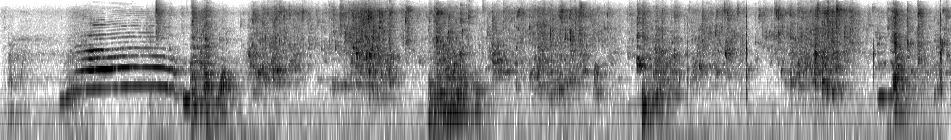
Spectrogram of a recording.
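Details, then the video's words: Baby, a pet cat being washed in a bathtub and clearly unhappy about it, lets out one loud, drawn-out meow that rises and then falls. Splashing water and the scrubbing of the bath follow. "My Cat in Bathtub"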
